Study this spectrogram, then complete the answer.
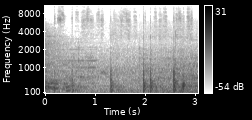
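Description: Pen strokes scratch across a journal page in short bursts beneath a teacher's steady speech during an accounting lesson.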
